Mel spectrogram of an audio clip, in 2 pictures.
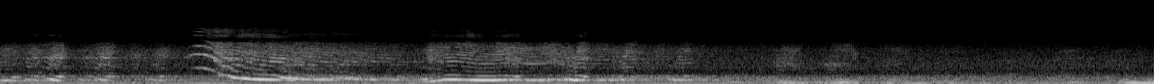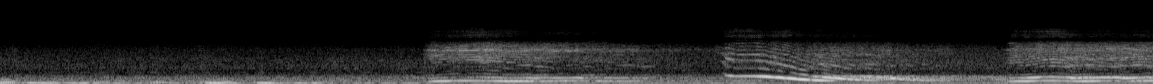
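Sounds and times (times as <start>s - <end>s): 
whale song: 0.0s - 23.0s
low rumble: 7.4s - 15.8s.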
